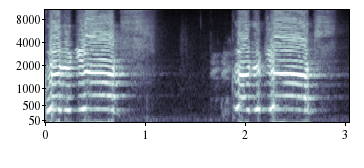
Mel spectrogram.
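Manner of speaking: put-on cheering fan yell. Imitating a diehard baseball fan at the first pitch: imitating a cheering diehard fan. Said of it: "you'd be the first guy standing there going".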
